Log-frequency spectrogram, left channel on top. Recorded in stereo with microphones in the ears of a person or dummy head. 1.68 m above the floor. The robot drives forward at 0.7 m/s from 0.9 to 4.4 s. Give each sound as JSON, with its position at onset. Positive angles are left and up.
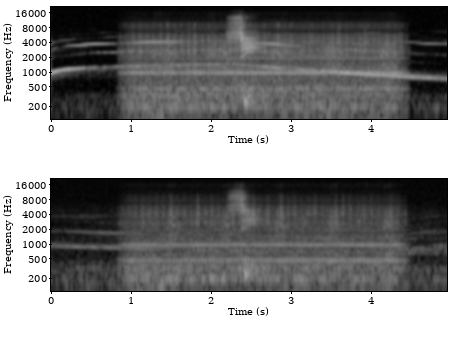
{"t": 1.9, "sound": "whispering", "side_deg": 30, "distance_m": 0.9}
